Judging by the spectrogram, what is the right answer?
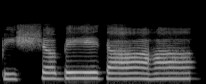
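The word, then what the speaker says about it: বিশ্ববেদাঃ: বিশ্ববেদা বলুন স্বস্তিন পৌষা বিশ্ববেদাহ স্বস্তিন পোষা বিশ্ববেদাহ ষষ্ঠিন পৌষাক বিশ্ব বেদাহা হুম বেদা ব্যাকারটা হচ্ছে না বয়কার হবে না বে বে নয় বে বিশ্ব বেদাহা বলুন বিশ্ব বেদাহা হুম ঠিক তারপর জুলি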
